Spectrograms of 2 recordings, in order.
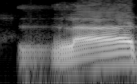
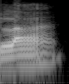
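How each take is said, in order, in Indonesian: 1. Vokalnya diucapkan panjang, dua ketukan. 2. Vokalnya diucapkan pendek, satu ketukan. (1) "La dua harokat" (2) "kalau kita pendekkan sungguh-sungguh akan"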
